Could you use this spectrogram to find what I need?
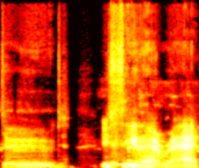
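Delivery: very slow, rough, creaky drawl, "dude" dragged out. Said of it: "you gotta get the dude right".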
